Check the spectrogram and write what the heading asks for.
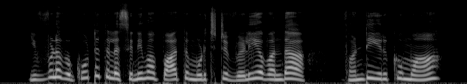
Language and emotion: Tamil, fearful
